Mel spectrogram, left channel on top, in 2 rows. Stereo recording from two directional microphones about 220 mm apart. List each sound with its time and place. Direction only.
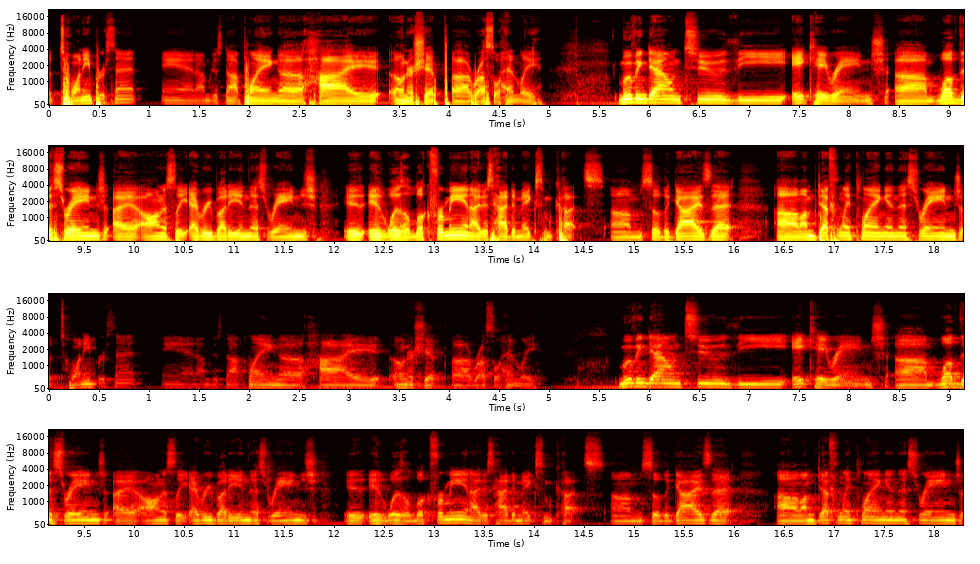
0.1 s speech: 50° left (ahead or behind)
